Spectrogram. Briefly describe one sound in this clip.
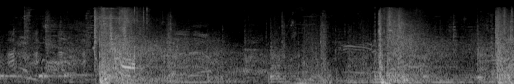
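Fists land in a brawl with heavy thuds.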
